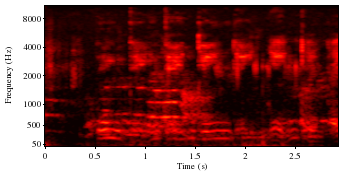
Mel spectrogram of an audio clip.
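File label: "ding", spoken word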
